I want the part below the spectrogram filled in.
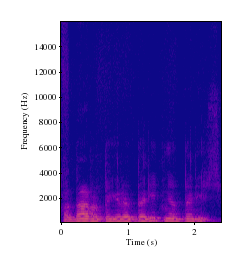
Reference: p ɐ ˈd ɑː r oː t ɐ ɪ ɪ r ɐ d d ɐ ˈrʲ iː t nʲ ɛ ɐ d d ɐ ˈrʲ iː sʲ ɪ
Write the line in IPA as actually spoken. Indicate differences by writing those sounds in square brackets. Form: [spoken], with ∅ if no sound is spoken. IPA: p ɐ ˈd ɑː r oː t ɐ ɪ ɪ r ɐ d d ɐ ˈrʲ iː t nʲ ɛ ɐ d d ɐ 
